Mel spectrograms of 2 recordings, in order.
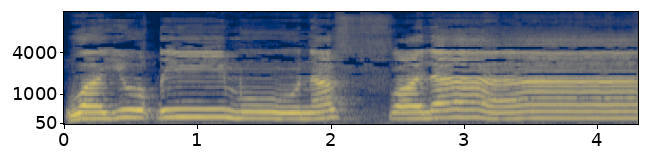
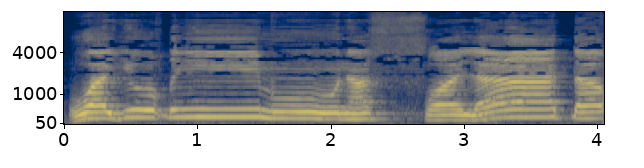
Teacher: এখানে ওয়াকফ ধরলে তাটাকে আমরা হা উচ্চারণ করব লাতে 3 আলিফ টান দিয়ে তাটাকে হা উচ্চারণ করব ওয়া ইউকিমুনাস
